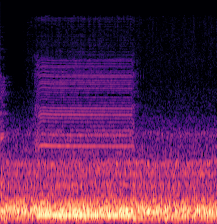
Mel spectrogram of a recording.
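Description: A mobile phone vibrates with an incoming call: one steady, droning buzz lasting about a second, clear, then cutting off abruptly, with no voices.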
